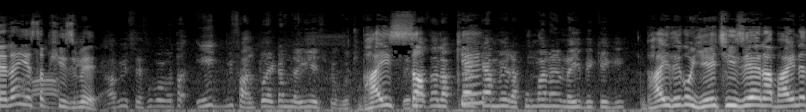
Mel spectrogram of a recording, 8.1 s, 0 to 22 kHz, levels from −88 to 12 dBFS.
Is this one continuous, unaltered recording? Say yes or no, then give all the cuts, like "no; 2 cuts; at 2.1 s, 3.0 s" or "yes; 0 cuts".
yes; 0 cuts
